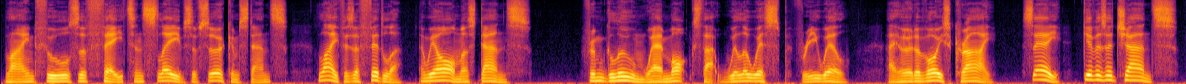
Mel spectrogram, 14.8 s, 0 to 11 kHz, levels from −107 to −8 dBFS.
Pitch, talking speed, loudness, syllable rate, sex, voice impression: 115 Hz, 140 wpm, -18 LUFS, 3.7 syllables/s, male, masculine, middle-aged, slightly powerful, raspy, mature, friendly, wild, lively, slightly intense, slightly light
